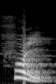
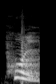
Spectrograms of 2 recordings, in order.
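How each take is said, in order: First: The first sound is made without closing both lips. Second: The first sound is made with both lips together. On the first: The speaker calls it wrong. "আমার এক কলিগই ফ উচ্চারণ করে ফুল ফুল এরকম উচ্চারণ করে" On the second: The speaker calls it right. "দুইটা ঠোঁট একসাথে লাগবে"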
